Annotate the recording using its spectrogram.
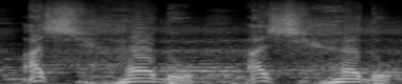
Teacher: തൊണ്ടയുടെ താഴെ അറ്റത്തു നിന്നാണല്ലോ ഹാ വരുന്നത് · നാവിന്റെ മധ്യവും മേലെ അണ്ണാക്കുമാണ് ഷീന്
